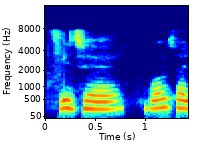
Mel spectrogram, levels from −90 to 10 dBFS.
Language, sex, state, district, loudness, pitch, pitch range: Hindi, female, Bihar, Darbhanga, -15 LUFS, 230 Hz, 220-235 Hz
